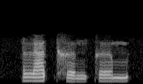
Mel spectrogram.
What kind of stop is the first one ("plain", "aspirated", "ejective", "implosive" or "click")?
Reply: plain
